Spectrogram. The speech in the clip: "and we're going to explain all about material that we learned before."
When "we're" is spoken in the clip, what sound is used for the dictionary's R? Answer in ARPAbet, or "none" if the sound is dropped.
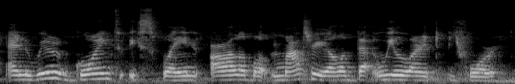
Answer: R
